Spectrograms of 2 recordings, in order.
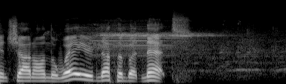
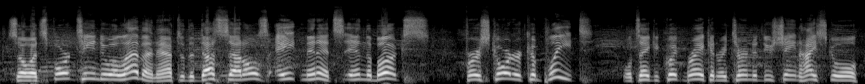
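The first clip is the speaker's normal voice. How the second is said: projected, higher-pitched sportscast wrap-up; announcer's break sign-off; 3 semitones higher, 3 dB louder than usual. Real, not acted. Announcer closing the first quarter, upbeat radio sign-off. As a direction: sum up the quarter and throw to break.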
